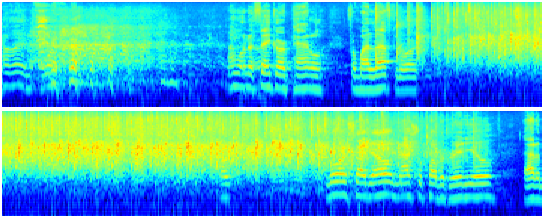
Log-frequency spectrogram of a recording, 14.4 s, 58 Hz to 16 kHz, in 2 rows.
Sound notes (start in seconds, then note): 0.2 laughter; 5.5 applause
